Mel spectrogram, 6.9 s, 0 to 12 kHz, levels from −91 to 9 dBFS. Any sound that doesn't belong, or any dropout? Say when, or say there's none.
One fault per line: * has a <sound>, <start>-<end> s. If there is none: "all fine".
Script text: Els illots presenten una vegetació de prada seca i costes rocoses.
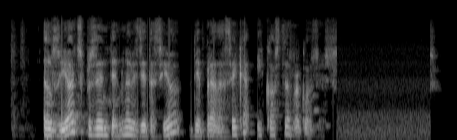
all fine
